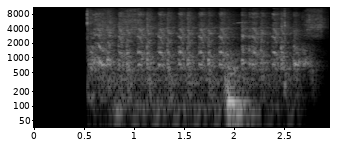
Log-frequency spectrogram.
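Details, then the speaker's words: 2010 Honda VFR1200F that misfires and won't idle: steady rapid starter cranking for about two and a half seconds with no firing while checking the oil pressure sensor reading; cranks but won't start. "All right, went to minus It doesn't want to fire at all now, but it does seem to be building up by increasing oil pressure. Yeah, I'm going to burn the starter motor out if I'm not careful."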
